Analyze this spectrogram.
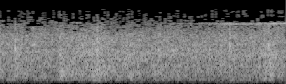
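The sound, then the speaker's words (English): A stopping train to Plymouth arrives at Newton Abbot station with a steady, loud, broad rumbling roar that holds throughout. “Stopping train to Plymouth! Stopping train to Plymouth! This is Newton Abbott!”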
